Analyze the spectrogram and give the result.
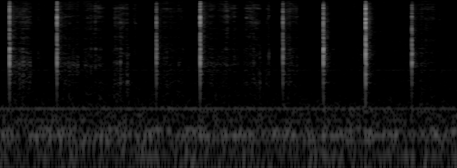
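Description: Long nails tap fast on a hollow plastic CD jewel case of R.E.M.'s Out of Time held in the hand, tracing its letters between taps. Nine sharp, bright clicks stand apart over a soft scratching hiss and a low steady hum.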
